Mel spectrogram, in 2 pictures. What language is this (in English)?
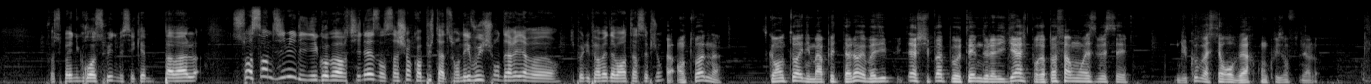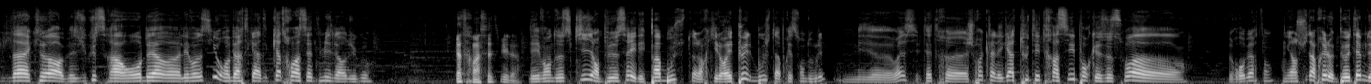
French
